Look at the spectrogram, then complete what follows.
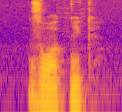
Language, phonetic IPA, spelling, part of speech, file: Polish, [ˈzwɔtʲɲik], złotnik, noun, LL-Q809 (pol)-złotnik.wav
